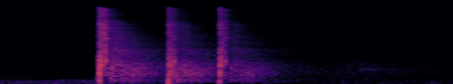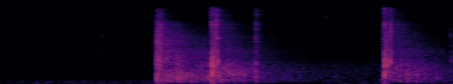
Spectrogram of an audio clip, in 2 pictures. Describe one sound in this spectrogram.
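A handgun fires loud shots outdoors, each echoing away.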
